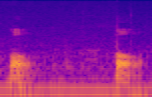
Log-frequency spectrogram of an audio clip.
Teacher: To itu penuh mulutnya. To, to, ya. Memenuhi mulut bagian belakang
